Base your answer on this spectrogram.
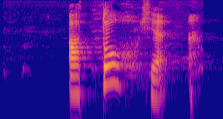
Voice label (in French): "Atoyen", hache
